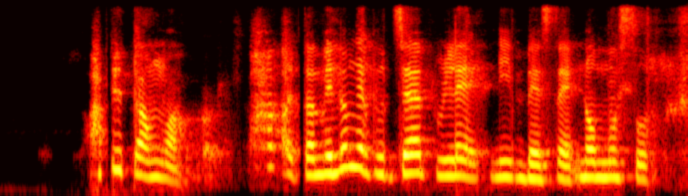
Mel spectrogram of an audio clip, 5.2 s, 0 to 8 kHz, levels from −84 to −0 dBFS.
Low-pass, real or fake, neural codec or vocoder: 7.2 kHz; fake; codec, 16 kHz in and 24 kHz out, 0.8 kbps, FocalCodec, streaming, 65536 codes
